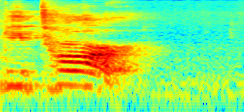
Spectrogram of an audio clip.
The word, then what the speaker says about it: guitar: say lastly okay you we don't pronounce the you in guitar in guilty in yes how about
